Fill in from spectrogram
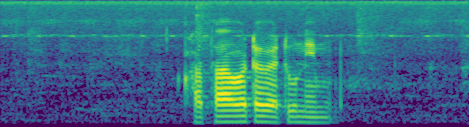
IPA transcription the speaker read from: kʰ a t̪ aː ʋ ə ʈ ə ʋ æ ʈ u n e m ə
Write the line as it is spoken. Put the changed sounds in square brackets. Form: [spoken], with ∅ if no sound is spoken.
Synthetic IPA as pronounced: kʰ a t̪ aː ʋ ə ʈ ə ʋ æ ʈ u n e m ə

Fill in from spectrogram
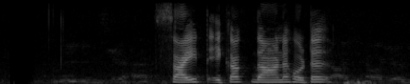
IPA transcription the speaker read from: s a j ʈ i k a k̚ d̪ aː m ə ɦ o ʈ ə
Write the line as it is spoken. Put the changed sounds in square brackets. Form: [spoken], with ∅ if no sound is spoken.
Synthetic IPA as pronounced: s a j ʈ [e] k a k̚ d̪ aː [n] ə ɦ o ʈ ə

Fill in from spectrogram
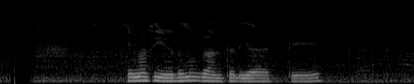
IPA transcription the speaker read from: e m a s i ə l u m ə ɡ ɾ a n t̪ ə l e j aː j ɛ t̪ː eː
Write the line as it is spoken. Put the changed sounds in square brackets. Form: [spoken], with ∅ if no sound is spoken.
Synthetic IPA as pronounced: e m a s i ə l u m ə ɡ ɾ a n t̪ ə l [i] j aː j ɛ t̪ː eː

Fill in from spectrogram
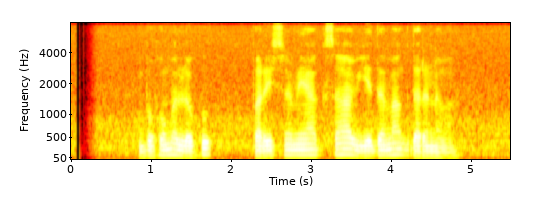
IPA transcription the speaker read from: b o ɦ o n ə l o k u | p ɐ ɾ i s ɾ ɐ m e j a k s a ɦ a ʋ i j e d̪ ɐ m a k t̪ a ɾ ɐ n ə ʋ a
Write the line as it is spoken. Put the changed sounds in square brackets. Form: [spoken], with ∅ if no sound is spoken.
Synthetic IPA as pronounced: b o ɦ o [m] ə l o k u | p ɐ ɾ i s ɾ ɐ m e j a k s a ɦ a ʋ i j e d̪ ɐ m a k [d̪] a ɾ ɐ n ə ʋ a

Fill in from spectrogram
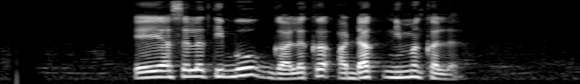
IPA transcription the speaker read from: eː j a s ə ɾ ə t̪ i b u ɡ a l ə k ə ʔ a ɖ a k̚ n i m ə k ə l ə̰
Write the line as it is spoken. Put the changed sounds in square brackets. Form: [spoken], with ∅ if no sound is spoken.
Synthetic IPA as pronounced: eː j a s ə [l] ə t̪ i b u ɡ a l ə k ə ʔ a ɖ a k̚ n i m ə k ə l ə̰

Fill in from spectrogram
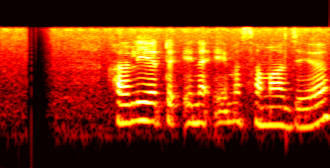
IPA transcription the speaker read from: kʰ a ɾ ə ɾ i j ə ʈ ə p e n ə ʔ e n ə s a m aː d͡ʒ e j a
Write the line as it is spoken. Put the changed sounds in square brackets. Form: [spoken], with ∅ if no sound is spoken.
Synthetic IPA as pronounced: kʰ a ɾ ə [l] i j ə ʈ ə [ʔ] e n ə ʔ e [m] ə s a m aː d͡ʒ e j [ə]

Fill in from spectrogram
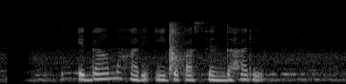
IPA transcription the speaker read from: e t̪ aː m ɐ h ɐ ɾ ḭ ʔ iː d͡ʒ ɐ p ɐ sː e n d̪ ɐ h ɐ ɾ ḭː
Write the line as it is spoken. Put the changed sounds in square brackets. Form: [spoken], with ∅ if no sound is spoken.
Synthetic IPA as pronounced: e [d̪] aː m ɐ h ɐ ɾ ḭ ʔ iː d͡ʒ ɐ p ɐ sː e n d̪ ɐ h ɐ ɾ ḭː

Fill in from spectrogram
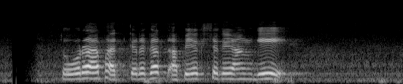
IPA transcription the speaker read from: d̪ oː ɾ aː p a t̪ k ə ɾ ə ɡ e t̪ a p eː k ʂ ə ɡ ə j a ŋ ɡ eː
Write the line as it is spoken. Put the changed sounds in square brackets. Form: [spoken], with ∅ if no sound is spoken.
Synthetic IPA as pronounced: [t̪] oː ɾ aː p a t̪ k ə ɾ ə ɡ [a] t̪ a p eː k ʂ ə [k] ə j a ŋ ɡ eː

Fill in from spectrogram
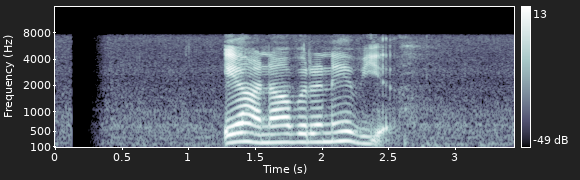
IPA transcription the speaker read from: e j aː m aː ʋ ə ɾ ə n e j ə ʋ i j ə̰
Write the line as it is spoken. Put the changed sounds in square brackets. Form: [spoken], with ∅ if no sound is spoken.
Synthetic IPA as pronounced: e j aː [n] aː ʋ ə ɾ ə n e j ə ʋ i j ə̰

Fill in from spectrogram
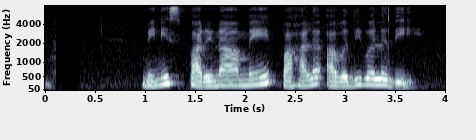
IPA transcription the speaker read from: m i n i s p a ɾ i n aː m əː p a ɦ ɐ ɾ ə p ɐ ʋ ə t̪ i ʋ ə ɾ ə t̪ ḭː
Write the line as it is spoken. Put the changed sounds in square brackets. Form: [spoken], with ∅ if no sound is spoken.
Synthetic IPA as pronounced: m i n i s p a ɾ i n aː m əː p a ɦ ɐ [l] ə [ʔ] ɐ ʋ ə [d̪] i ʋ ə [l] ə [d̪] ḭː

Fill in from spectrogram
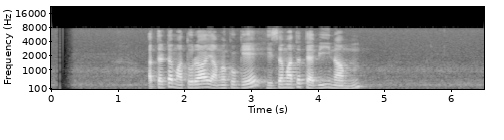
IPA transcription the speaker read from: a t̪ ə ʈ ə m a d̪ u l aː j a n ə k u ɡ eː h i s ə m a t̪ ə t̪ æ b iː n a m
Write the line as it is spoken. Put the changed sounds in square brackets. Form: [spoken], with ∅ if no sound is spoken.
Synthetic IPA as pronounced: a t̪ ə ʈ ə m a [t̪] u [ɾ] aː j a [m] ə k u ɡ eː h i s ə m a t̪ ə t̪ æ b iː n a m

